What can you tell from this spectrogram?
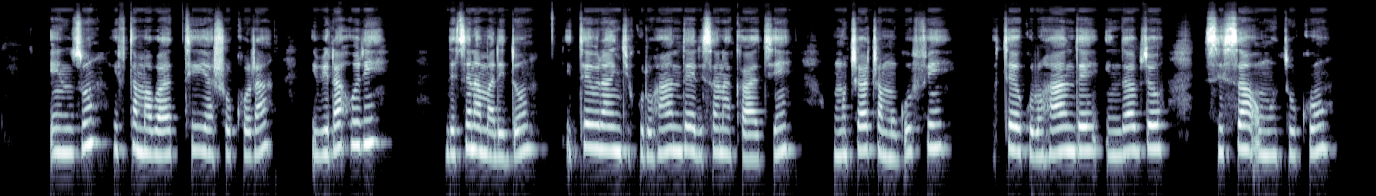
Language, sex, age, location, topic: Kinyarwanda, female, 25-35, Huye, education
